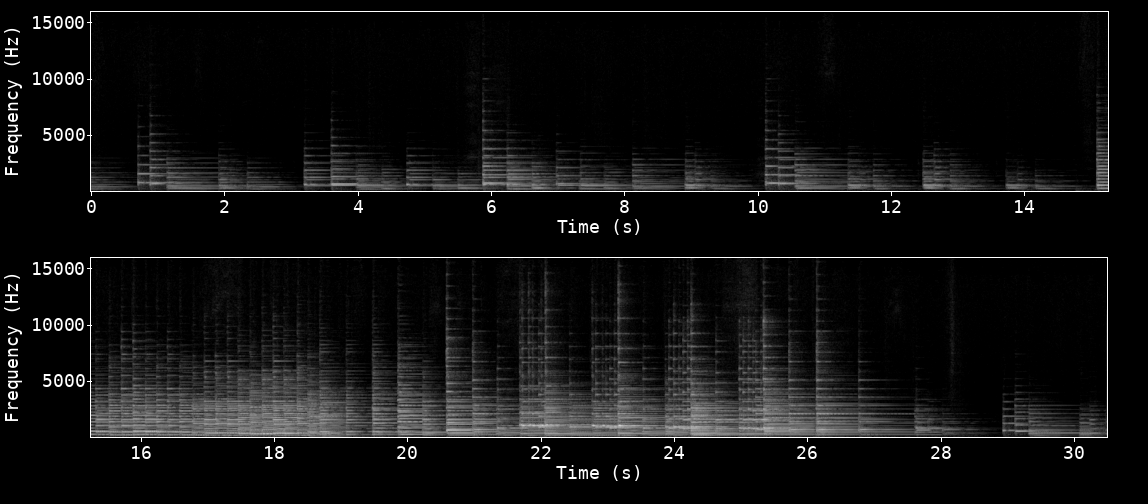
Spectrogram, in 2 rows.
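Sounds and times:
piano sonata minuet in F minor: 0.0 - 30.4.

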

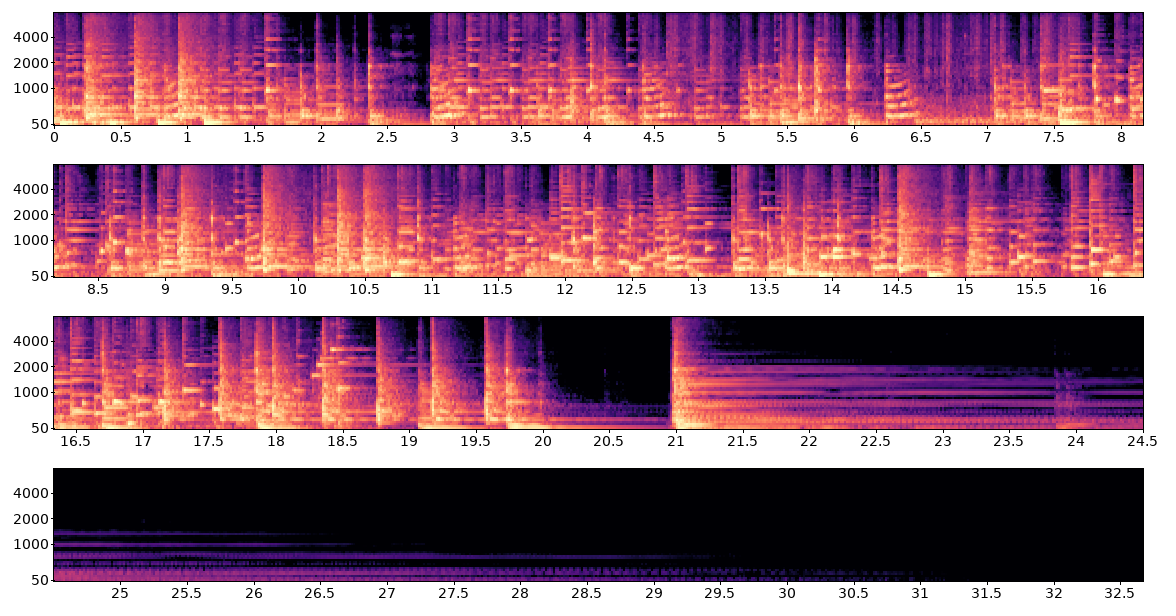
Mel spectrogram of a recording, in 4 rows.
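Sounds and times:
piano trio: 0.0 - 23.0.

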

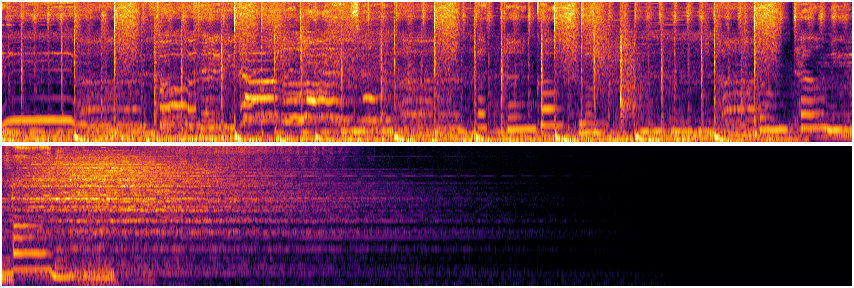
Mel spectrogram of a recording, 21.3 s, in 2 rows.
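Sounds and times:
electronic music: 0.0 - 14.8.

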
